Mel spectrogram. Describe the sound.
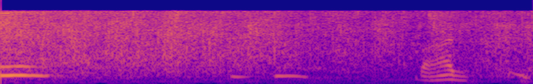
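A crowd applauds steadily throughout to thank a speaker after her talk urging Brahma Kumaris Rajyoga meditation, a dense patter of clapping that fades slightly, with a brief voice breaking through near the end.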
